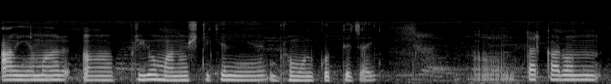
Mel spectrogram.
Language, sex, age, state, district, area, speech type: Bengali, female, 60+, West Bengal, Jhargram, rural, spontaneous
